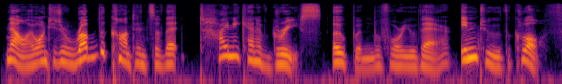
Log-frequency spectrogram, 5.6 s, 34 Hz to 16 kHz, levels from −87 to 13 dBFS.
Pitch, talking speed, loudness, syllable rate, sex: 160 Hz, 225 wpm, -21 LUFS, 5.7 syllables/s, female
